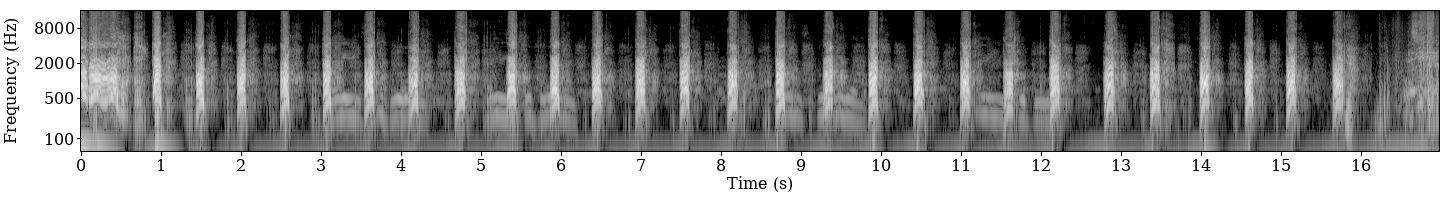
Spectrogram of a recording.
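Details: Male German Shepherd guarding during schutzhund protection work gives a long run of loud, sharp barks, about thirty in all, spaced roughly every half second at a steady pace, with little else audible.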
